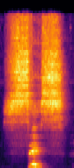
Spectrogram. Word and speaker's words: ces: esta casa después tenemos el plural que va a ser ces la s va a pronunciarse si es que enfrente tiene una h o una vocal en de lo contrario no se va a pronunciar por ejemplo cesado estos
